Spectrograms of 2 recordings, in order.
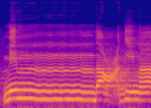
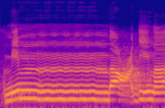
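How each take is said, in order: No difference in how they are said.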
